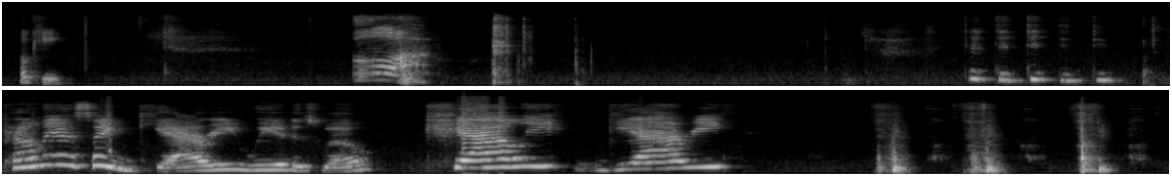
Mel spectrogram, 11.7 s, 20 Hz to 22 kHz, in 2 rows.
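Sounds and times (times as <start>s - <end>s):
speech: 0.1s - 0.9s, 4.9s - 9.6s
dull knife chopping and mincing garlic: 10.2s - 11.6s.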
